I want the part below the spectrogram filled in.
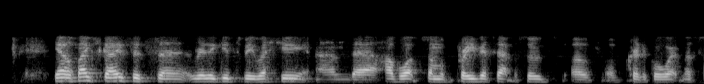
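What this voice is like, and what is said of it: Northern Irish accent. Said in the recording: “you'll know, I guess, already from my accent. I was born in Northern Ireland, grew up in Belfast”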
